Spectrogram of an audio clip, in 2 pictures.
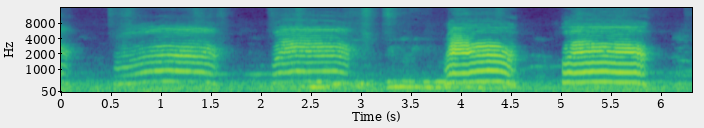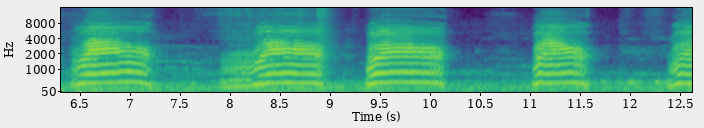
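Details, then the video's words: Domestic cat meowing non-stop, begging for food because it is hungry, indoors; drawn-out harmonic meows that rise then fall, about eight in a row, roughly one every one and a half seconds, with faint background murmur. "Suara Kucing Meong Meong Non Stop"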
